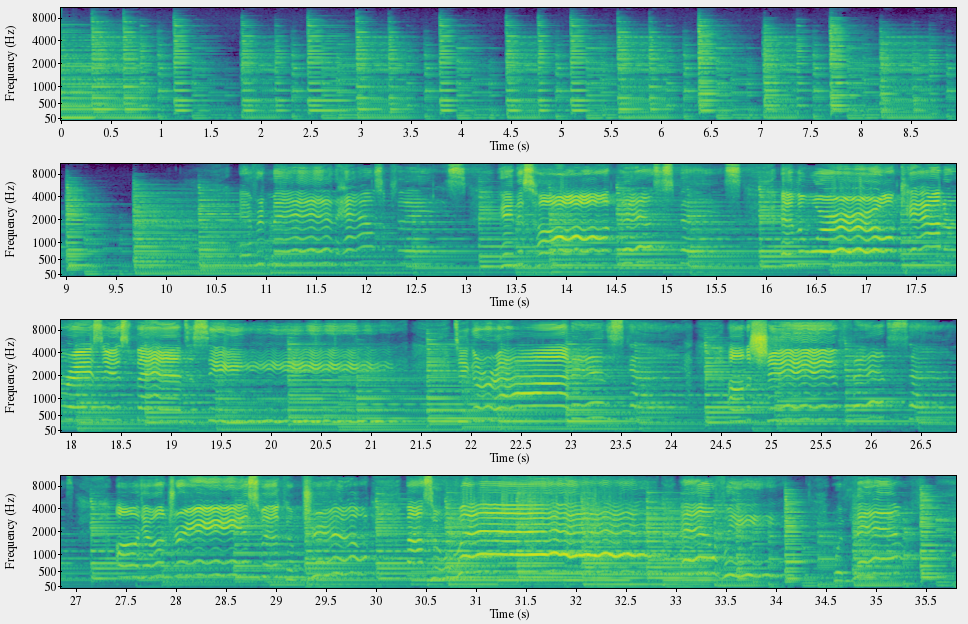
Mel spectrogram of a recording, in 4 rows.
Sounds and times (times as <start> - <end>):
Music: 0.0 - 35.8.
